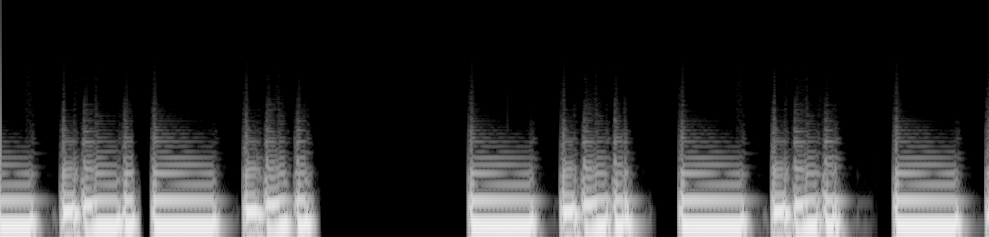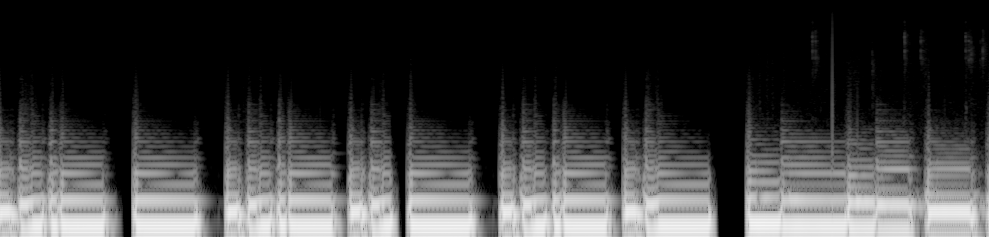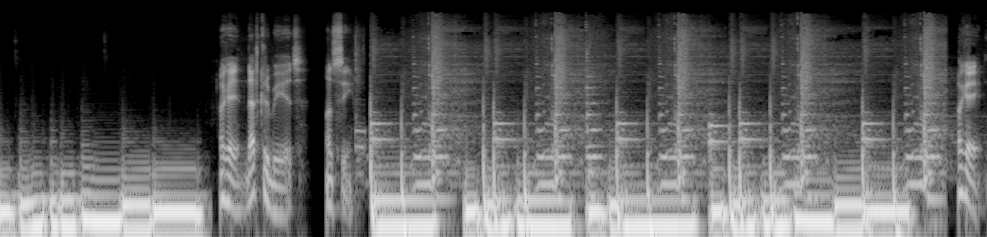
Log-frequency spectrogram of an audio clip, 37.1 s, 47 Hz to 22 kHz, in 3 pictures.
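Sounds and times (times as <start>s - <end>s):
electric bass playing bassline: 0.0s - 4.0s, 5.9s - 10.6s, 11.2s - 27.4s, 29.4s - 36.6s.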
